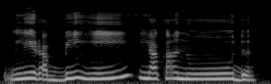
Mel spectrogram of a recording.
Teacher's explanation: noon wow pesh wow madda, you have to stretch it two counts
